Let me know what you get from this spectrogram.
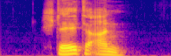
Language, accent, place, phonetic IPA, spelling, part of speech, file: German, Germany, Berlin, [ˌʃtɛltə ˈan], stellte an, verb, De-stellte an.ogg
- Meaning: inflection of anstellen: 1. first/third-person singular preterite 2. first/third-person singular subjunctive II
